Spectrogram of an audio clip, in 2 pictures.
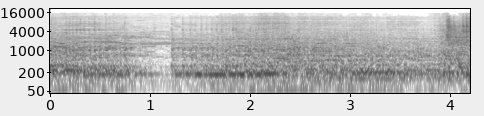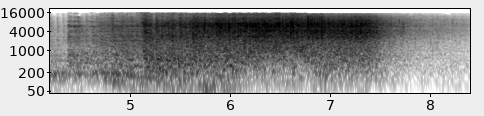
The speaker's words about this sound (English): Through the wall of the tent, and with a cacophonous splash, into Lake Obelisk.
